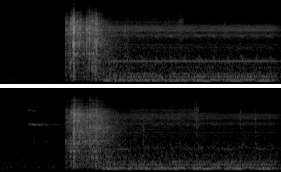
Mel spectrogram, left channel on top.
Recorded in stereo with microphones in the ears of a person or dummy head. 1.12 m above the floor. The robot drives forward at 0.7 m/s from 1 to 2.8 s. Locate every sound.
0.7 s crumpling: 70° left (ahead or behind), 1.2 m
